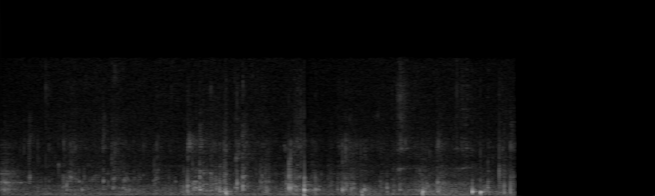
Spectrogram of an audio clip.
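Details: A golden retriever eats with wet, smacking chews and several louder crunching bites, set against a low steady hum, before the sound cuts to silence near the end.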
